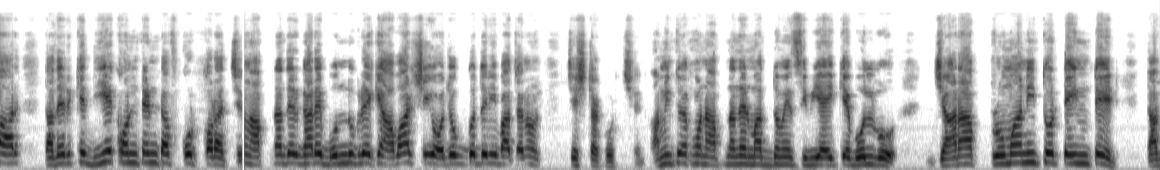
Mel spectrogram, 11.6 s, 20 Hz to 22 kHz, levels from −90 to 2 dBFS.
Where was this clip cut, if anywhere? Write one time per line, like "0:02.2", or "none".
0:02.5
0:06.4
